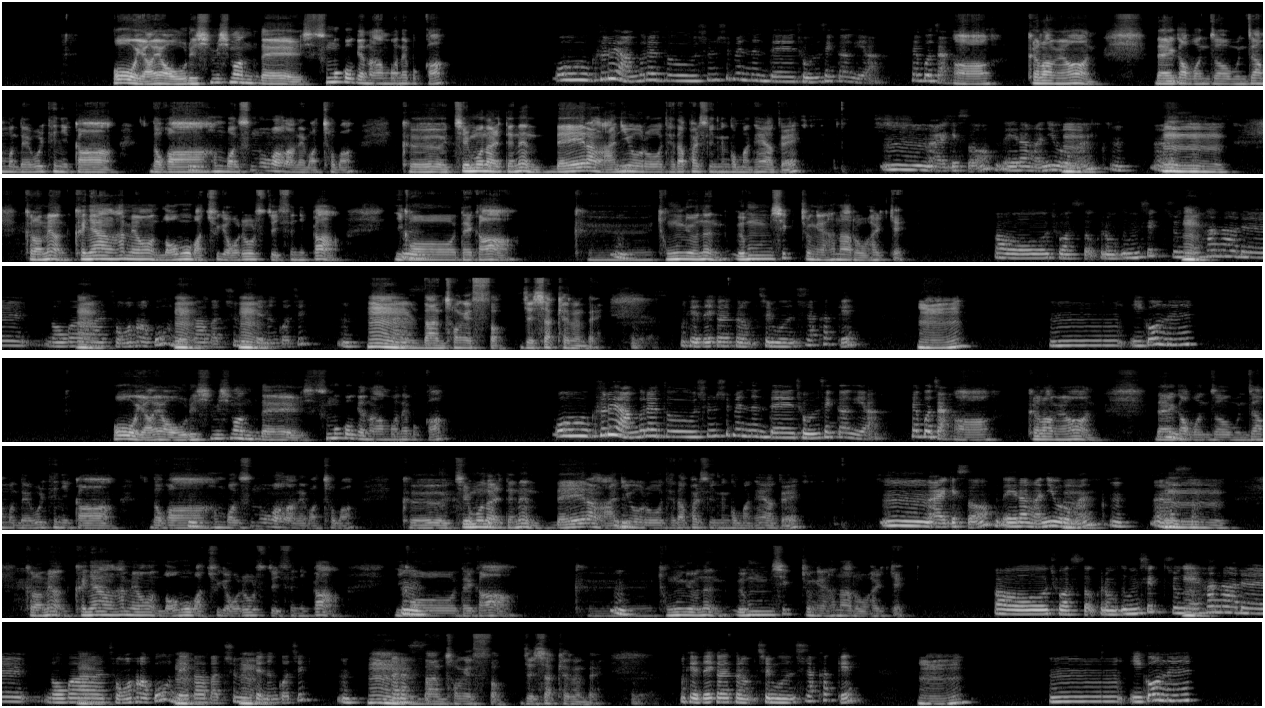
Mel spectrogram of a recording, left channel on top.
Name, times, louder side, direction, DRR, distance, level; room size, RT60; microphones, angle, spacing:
voice 1, 1.1-4.4 9.5-10.0 10.3-20.6 21.3-21.5 23.2-23.5 24.2-30.4 30.9-34.2 37.0-37.3 38.6-38.8 39.6-39.8 40.2-40.5 41.5-44.4 47.0-47.5, left 6 dB, 75° left, 0.4 m, -27 dB
voice 2, 5.5-8.8 9.1-9.6 11.6-11.8 14.5-14.6 17.0-17.6 18.7-18.9 21.4-24.4 25.3-25.5 29.2-29.5 31.3-31.6 35.1-41.4 41.7-41.9 44.6-46.4 48.3-49.7, right 5 dB, 65° right, 0.4 m, -28 dB
2.8 x 2.3 x 2.4 m
head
